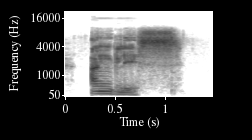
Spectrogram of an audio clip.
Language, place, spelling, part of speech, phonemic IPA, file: Occitan, Béarn, anglés, noun, /aŋˈɡles/, LL-Q14185 (oci)-anglés.wav
- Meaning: 1. the English language 2. an Englishman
